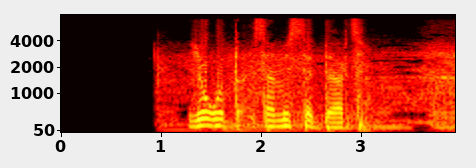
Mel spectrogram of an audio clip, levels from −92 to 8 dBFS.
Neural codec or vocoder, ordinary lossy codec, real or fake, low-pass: none; MP3, 48 kbps; real; 7.2 kHz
